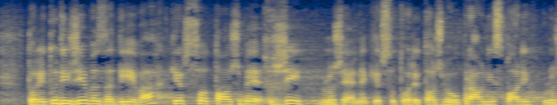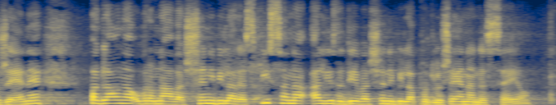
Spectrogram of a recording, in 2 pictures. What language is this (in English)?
Slovenian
